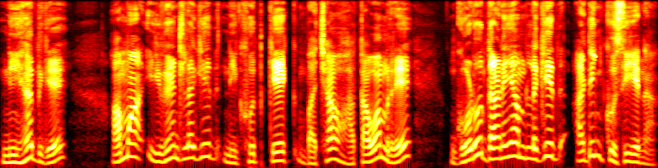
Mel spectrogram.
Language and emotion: Santali, disgusted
